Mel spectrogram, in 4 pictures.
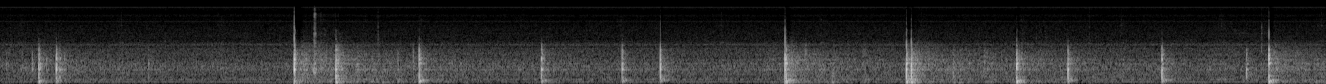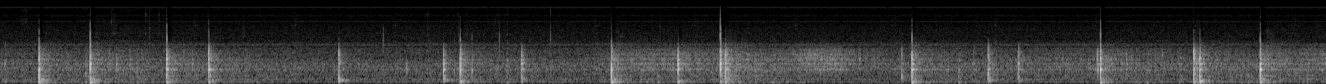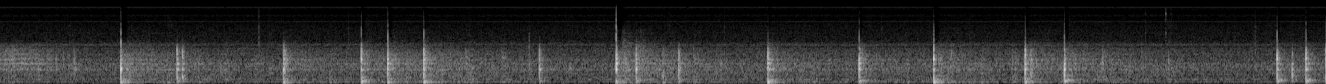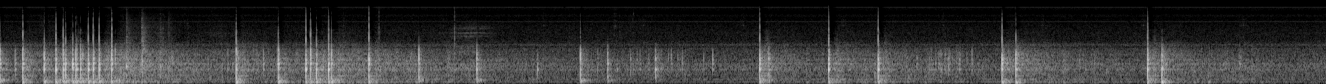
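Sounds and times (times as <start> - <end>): firework shells bursting: 0.0 - 53.0.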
